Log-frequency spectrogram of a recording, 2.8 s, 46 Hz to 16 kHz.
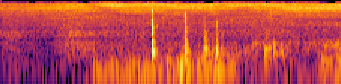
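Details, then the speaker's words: Tire on a 2022 BMW 530e with a machine screw found in it, before plugging. A continuous airy high hiss with handling clicks as air leaks out of the puncture; tire air leak. "All right, You can hear the air leaking out of the tire."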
